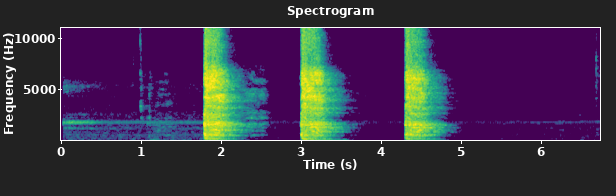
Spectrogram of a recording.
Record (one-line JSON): {"three_cough_length": "6.7 s", "three_cough_amplitude": 32768, "three_cough_signal_mean_std_ratio": 0.33, "survey_phase": "beta (2021-08-13 to 2022-03-07)", "age": "65+", "gender": "Male", "wearing_mask": "No", "symptom_cough_any": true, "smoker_status": "Never smoked", "respiratory_condition_asthma": false, "respiratory_condition_other": false, "recruitment_source": "REACT", "submission_delay": "2 days", "covid_test_result": "Negative", "covid_test_method": "RT-qPCR", "influenza_a_test_result": "Negative", "influenza_b_test_result": "Negative"}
